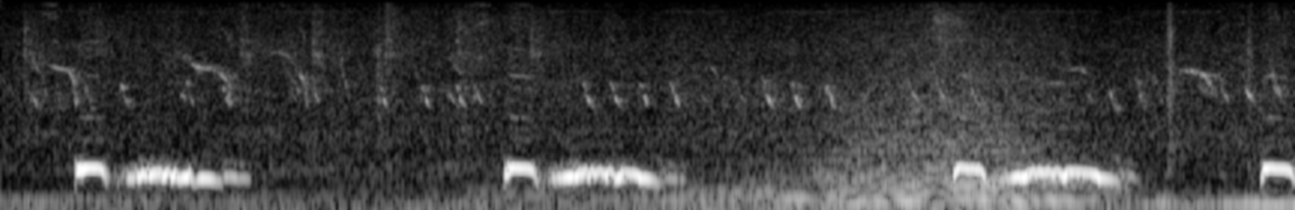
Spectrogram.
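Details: Low, hollow cooing of mourning doves, each phrase opening with an upward-swooping note and trailing into several soft, sliding hoots, repeated about every three seconds over a murmur of background noise and distant bird chirps.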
